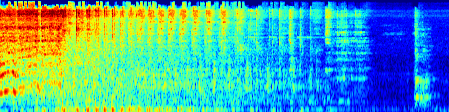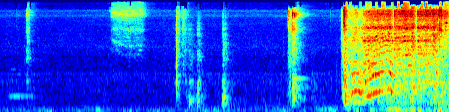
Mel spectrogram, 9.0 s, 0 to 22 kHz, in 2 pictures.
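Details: 1970s AMF 1414 barn-find garden tractor, first run after a no-spark fix and fresh oil: fires and revs briefly, then sags and dies within seconds before catching again. It sounds fuel-starved; owner suspects the fuel filter style doesn't suit its fuel pump.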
